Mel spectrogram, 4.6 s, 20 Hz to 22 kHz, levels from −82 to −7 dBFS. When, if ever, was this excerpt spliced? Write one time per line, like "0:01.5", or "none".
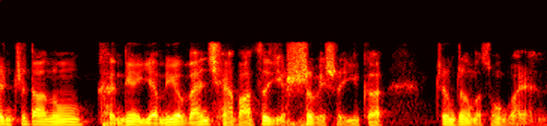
none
